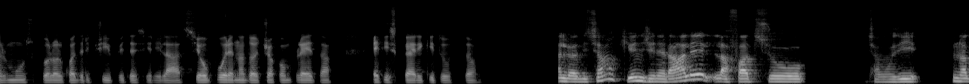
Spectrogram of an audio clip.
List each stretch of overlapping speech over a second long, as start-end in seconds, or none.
none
